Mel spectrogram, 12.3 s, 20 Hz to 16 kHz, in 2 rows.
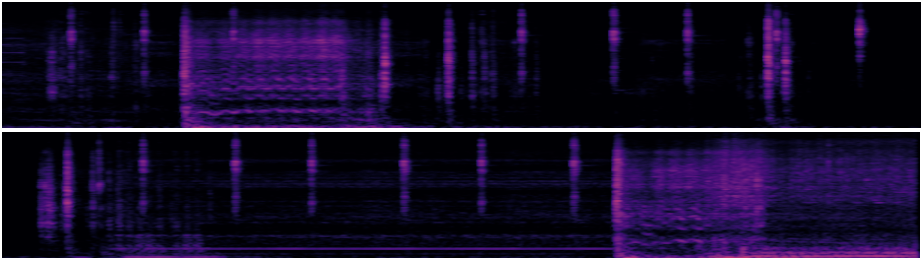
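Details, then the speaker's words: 1966 Ford Galaxie after EFI and 6-speed swap, untuned: short crank, catches quickly and settles into a smooth steady low rumble; starts and idles fine. "So, still running pretty good considering it hasn't tuned at all. Starts pretty nice. Sounds excellent."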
